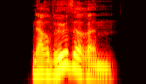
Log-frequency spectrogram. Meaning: strong dative masculine/neuter singular comparative degree of nervös
- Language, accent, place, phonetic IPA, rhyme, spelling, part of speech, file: German, Germany, Berlin, [nɛʁˈvøːzəʁəm], -øːzəʁəm, nervöserem, adjective, De-nervöserem.ogg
